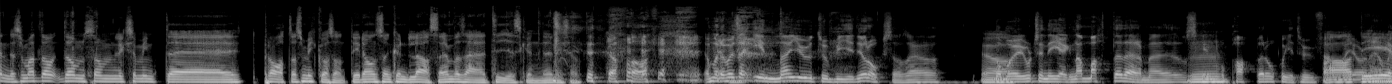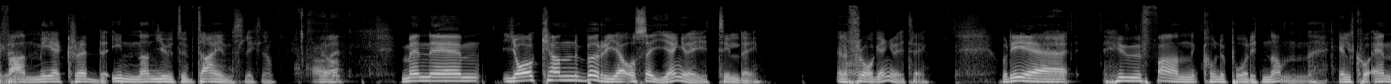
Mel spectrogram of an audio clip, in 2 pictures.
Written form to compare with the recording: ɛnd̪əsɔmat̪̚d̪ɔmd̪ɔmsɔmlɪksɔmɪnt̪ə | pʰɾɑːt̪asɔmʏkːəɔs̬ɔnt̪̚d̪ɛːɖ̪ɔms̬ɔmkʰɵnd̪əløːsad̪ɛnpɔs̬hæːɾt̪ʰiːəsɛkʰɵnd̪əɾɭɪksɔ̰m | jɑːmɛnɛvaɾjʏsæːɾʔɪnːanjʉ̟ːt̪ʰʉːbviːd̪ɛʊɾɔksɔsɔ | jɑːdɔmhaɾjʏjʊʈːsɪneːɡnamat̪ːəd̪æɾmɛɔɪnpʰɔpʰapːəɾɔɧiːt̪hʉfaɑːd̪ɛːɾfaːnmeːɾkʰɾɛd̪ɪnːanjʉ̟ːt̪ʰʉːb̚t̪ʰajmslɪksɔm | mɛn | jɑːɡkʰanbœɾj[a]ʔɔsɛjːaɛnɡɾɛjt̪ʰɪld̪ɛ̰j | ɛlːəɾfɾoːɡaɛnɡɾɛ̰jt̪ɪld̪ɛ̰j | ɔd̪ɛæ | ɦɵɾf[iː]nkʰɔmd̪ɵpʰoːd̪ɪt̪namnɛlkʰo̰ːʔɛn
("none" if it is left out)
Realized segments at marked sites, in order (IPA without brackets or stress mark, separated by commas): a, aː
